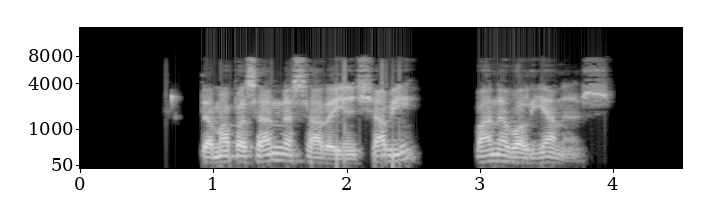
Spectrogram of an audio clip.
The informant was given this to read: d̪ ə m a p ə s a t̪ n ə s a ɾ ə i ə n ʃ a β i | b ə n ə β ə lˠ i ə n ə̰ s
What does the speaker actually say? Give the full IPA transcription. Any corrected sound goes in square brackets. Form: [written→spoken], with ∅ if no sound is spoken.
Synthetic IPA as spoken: d̪ ə m a p ə s a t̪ n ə s a ɾ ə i ə n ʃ a β i | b [ə→a] n ə β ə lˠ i [ə→a] n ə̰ s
